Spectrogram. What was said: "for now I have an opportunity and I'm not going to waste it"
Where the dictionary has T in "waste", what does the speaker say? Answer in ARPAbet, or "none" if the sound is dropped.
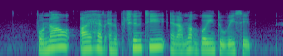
none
